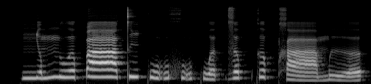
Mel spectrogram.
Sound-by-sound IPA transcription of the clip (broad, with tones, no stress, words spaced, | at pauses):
ɲə˨˦mnu˧ə̯ ɓaː˧t̪i˨˦ kwṵ˧˥xṵ˧˥kwə˨˩t̚ zə˦˥p̚kə˦˥p̚xaː˧˩mɨ˧˩˨ə̯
